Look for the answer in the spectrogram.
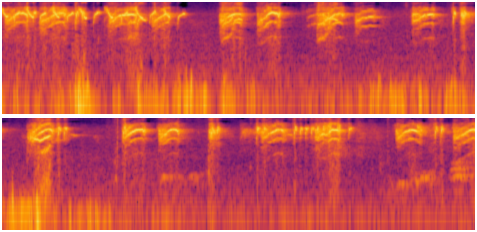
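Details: Small birds calling in a long run of high, looping whistled chirps with short gaps and occasional faint lower notes; meant to attract small birds for trapping.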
